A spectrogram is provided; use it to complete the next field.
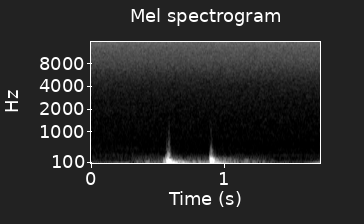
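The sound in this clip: A heartbeat: two soft, deep thumps in quick succession, a single lub-dub, with faint low rumble before and after.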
